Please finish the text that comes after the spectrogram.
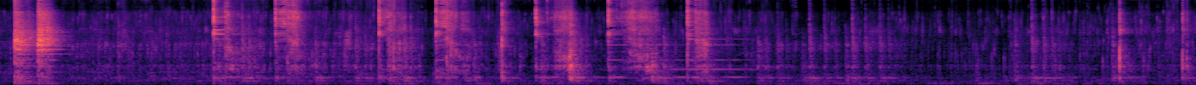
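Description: A spoon stirs watermelon rind curry in a pan, giving bursts of sharp scraping and clattering metal strokes between quieter moments, with a final knock near the end.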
